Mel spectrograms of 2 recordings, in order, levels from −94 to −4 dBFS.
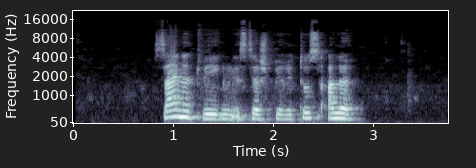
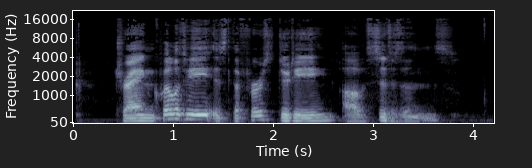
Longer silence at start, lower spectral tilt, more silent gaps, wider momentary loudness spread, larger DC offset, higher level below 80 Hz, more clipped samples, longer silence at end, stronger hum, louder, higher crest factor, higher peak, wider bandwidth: first, 0.85 s vs 0.05 s; first, -6 dB/octave vs -4.5 dB/octave; neither; second, 8 LU vs 16 LU; neither; first, -52 dBFS vs -64 dBFS; neither; first, 0.9 s vs 0.45 s; neither; first, -17 LUFS vs -34 LUFS; about the same, 18 dB vs 20 dB; first, 0 dBFS vs -16 dBFS; second, 11 kHz vs 16.5 kHz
